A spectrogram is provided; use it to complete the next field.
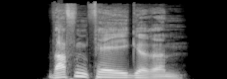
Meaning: strong dative masculine/neuter singular comparative degree of waffenfähig
- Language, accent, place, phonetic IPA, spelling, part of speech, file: German, Germany, Berlin, [ˈvafn̩ˌfɛːɪɡəʁəm], waffenfähigerem, adjective, De-waffenfähigerem.ogg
